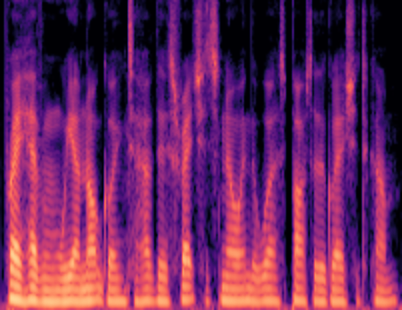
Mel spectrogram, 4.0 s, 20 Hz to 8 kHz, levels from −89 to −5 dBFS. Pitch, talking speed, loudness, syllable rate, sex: 115 Hz, 300 wpm, -21 LUFS, 6.1 syllables/s, male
